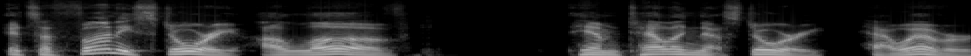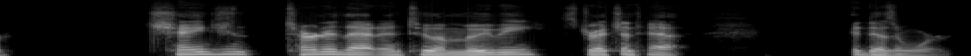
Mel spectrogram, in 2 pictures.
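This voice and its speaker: A man's voice: mid-range voice, expressive, a little slow, dry recording, studio quality. A man co-hosting a podcast in casual, conversational chat about movies. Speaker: podcast co-host.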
